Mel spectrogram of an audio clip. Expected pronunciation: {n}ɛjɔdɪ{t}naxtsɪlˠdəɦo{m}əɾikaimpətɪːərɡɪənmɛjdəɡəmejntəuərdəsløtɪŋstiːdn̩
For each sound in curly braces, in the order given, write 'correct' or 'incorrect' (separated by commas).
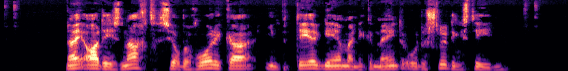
correct, incorrect, incorrect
